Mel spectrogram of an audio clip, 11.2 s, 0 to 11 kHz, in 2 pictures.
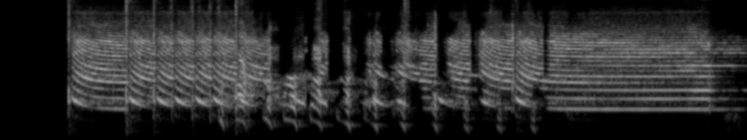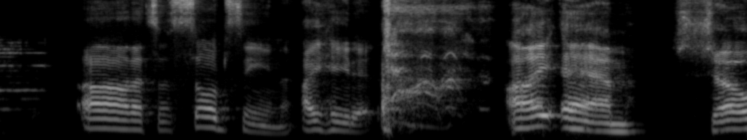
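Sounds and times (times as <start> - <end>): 
laughter: 0.5 - 4.6
air horn blast: 3.8 - 6.0
speech: 6.3 - 8.7, 9.4 - 11.1.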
